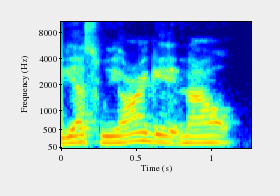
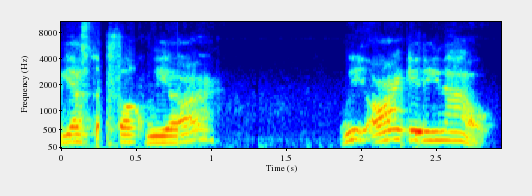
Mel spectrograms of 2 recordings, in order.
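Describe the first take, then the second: First: Said in the usual way. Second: Retold yell. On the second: Retold insisting on leaving the car.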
